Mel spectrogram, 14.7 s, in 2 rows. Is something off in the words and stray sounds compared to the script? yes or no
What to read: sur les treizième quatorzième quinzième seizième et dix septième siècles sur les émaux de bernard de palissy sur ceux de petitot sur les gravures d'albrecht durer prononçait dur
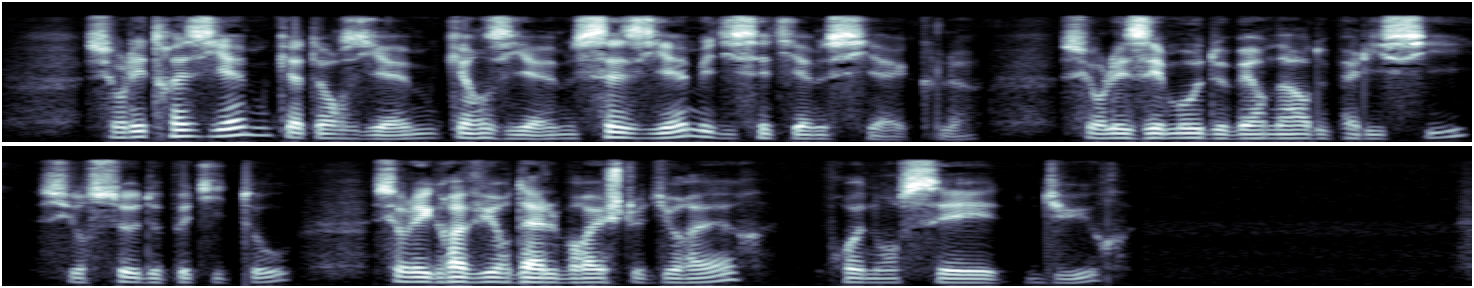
no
